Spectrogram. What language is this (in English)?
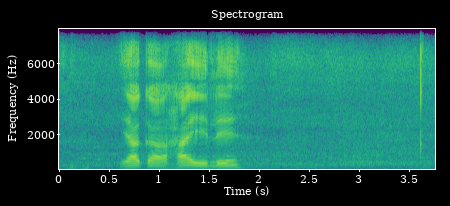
Southern Sotho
